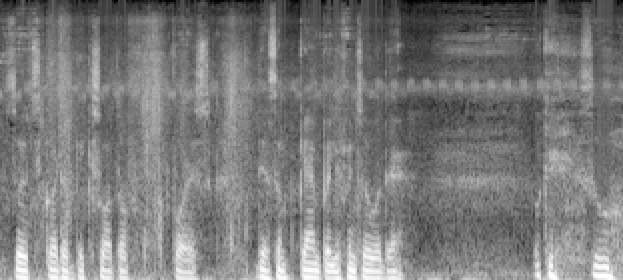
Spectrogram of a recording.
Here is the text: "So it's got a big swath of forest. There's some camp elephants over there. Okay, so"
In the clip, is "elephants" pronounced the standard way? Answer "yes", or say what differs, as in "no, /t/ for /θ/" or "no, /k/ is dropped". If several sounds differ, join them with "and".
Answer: yes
